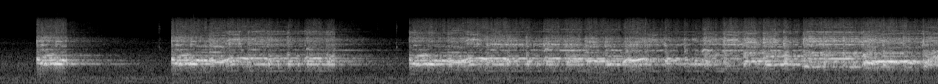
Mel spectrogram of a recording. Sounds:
Music

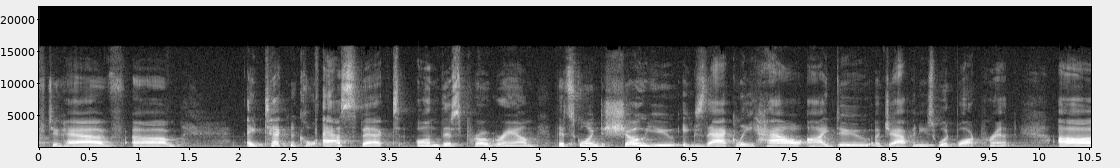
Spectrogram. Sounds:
Speech

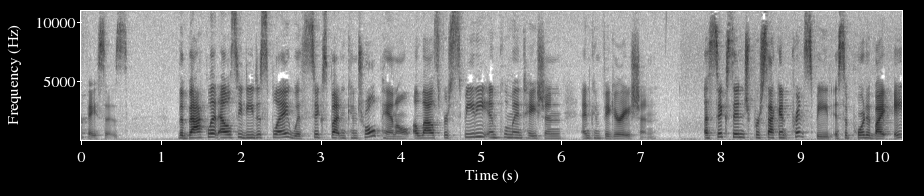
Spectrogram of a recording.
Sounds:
Speech

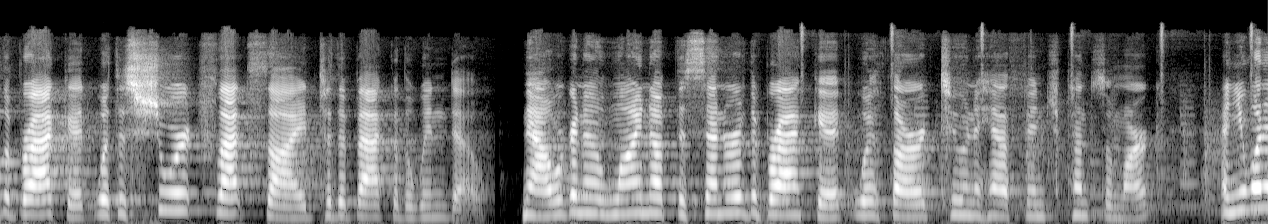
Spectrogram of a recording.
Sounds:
Music, Speech

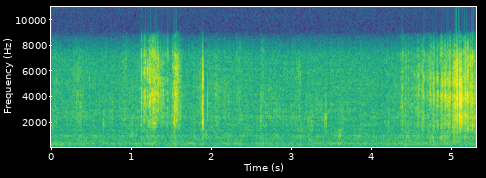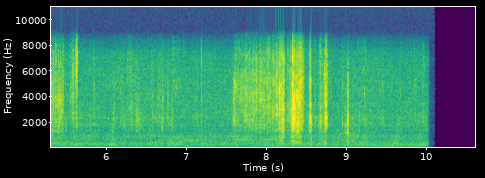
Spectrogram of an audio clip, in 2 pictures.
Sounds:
ripping paper

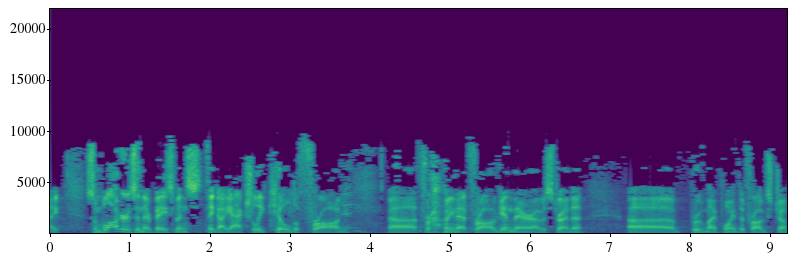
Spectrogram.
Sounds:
Speech

